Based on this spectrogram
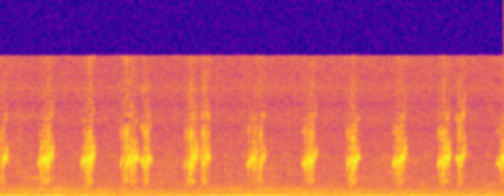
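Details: Nestling yellow-vented bulbuls, eight days old, calling in the nest as parents feed them; short high squeaky chirps in a steady run of about two per second, with a low rumble behind.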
